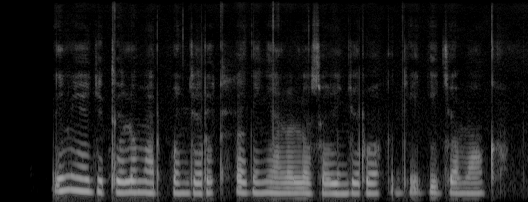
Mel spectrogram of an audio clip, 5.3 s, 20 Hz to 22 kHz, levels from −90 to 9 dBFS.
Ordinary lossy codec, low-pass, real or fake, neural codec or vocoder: none; none; fake; codec, 44.1 kHz, 7.8 kbps, DAC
